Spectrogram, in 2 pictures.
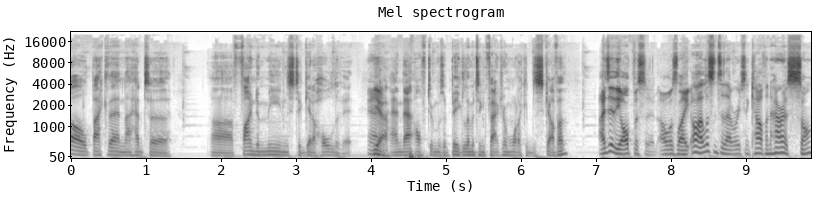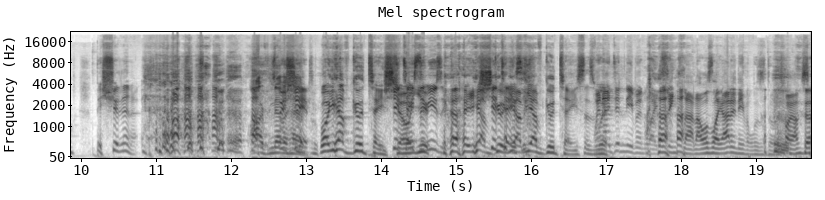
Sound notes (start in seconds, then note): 11.8 all laughing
